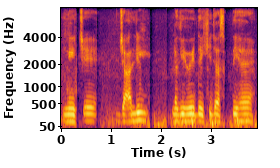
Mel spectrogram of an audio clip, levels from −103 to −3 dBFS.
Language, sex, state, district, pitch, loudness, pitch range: Hindi, male, Uttar Pradesh, Lalitpur, 130 Hz, -15 LUFS, 125-135 Hz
